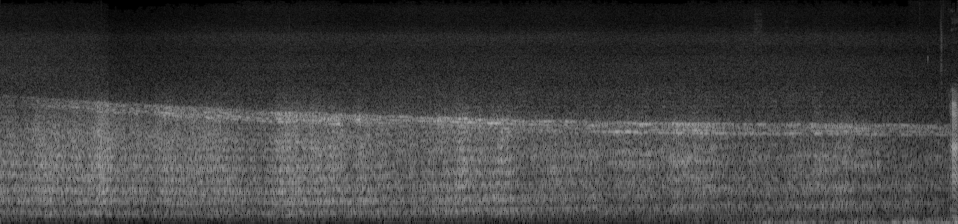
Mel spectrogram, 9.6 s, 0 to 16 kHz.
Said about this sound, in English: the first B-1 joined up with a second example for a pairs formation pass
